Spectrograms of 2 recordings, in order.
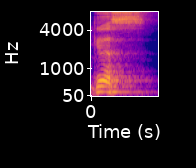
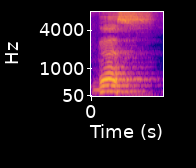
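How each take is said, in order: Both takes have the same delivery.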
